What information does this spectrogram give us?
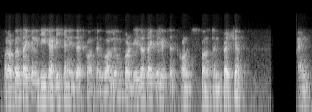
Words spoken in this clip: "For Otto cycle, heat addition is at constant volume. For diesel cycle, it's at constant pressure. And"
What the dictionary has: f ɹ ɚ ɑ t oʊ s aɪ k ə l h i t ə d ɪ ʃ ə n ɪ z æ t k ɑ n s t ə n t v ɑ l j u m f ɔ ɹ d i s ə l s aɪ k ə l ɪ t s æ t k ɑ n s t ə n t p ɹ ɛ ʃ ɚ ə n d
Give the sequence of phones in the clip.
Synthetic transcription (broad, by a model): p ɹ ɑ t oʊ s aɪ k ə l h i t ə d ɪ ʃ ə n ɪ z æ t k ɑ n s t ə n t v ɑ l j u m f ɔ ɹ d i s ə s aɪ k ə l ɪ t s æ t k ɑ n s t ə n t p ɹ ɛ ʃ ɚ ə n d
